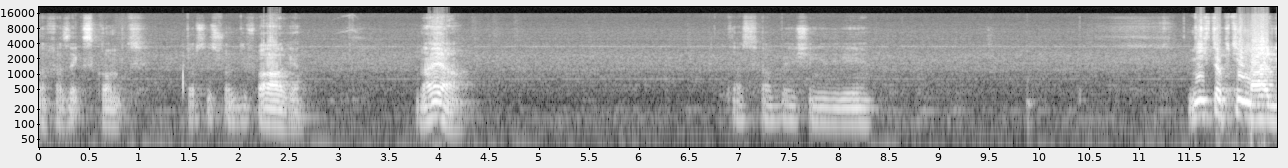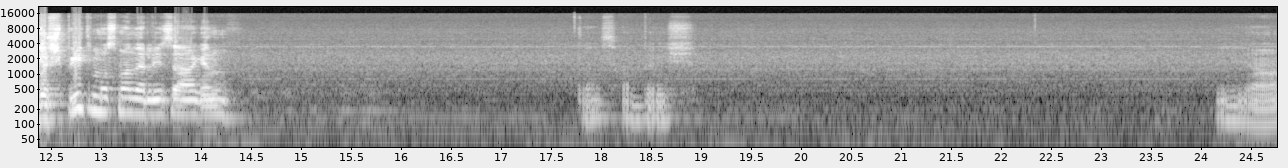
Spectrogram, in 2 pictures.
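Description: An elderly man speaks calmly in bursts through a microphone, with pauses in between.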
